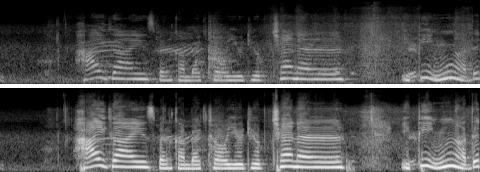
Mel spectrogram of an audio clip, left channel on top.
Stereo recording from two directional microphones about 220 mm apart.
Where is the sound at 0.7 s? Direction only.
40° right (ahead or behind).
